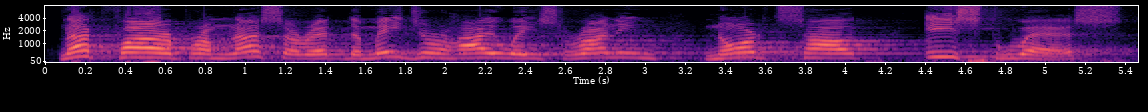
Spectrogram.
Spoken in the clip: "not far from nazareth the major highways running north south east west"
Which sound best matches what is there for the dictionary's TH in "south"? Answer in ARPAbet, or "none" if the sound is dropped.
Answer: T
